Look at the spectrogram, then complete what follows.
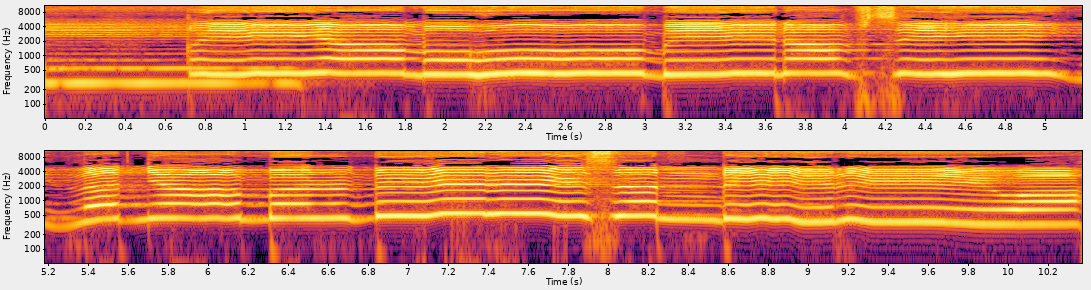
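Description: A high solo voice singing a long, drawn-out melismatic passage of an Islamic devotional song, holding notes and bending them up and down in ornamented turns, with short breaks between phrases.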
